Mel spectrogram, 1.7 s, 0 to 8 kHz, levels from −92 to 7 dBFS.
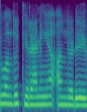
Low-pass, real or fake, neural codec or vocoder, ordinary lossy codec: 7.2 kHz; fake; codec, 16 kHz, 1 kbps, X-Codec, HuBERT features, trained on balanced general audio; Opus, 16 kbps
